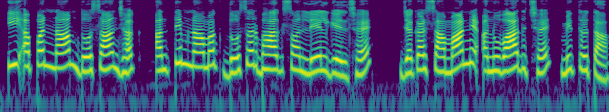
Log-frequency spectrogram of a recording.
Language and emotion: Maithili, neutral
